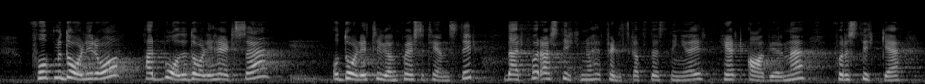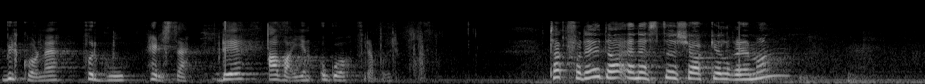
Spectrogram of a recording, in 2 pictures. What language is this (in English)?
Norwegian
